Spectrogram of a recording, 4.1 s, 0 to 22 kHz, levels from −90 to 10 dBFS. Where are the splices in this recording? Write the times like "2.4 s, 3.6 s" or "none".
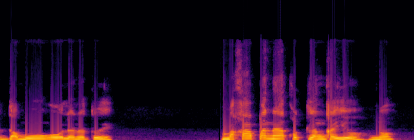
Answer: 2.1 s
